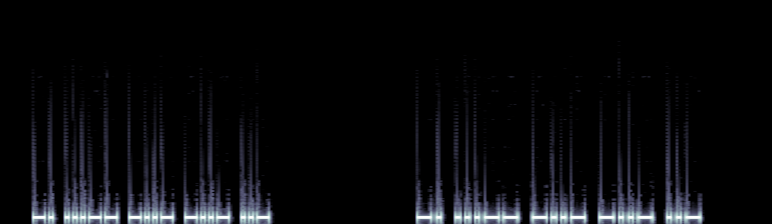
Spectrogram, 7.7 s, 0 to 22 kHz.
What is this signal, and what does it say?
Morse code, heard as a keyed tone, about 33 wpm, 700 Hz. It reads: N3XXU N3XXU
